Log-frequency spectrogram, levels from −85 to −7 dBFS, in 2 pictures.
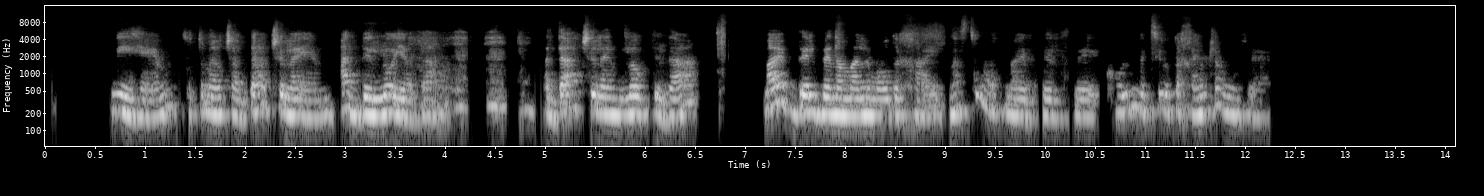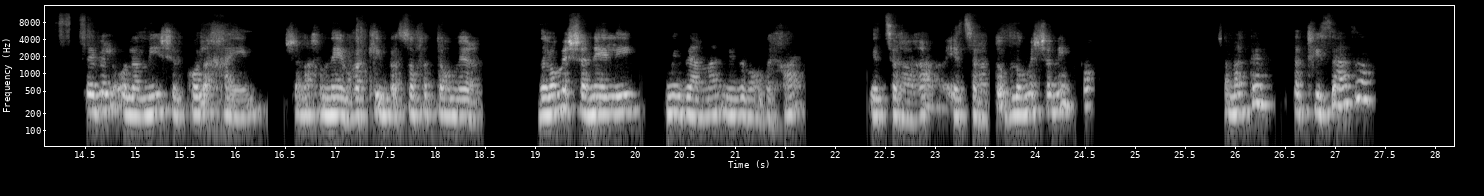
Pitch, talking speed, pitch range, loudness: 195 Hz, 130 wpm, 185-220 Hz, -29 LUFS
